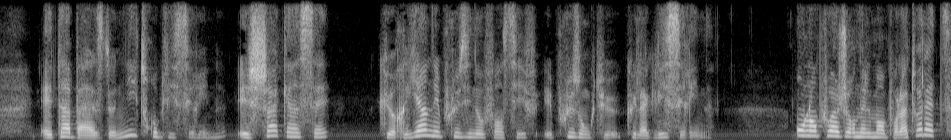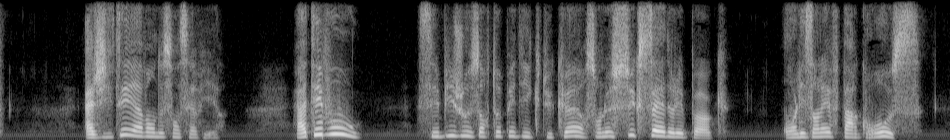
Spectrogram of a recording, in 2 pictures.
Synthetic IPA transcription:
ɛt̪abazd̪ənit̪χoɡliseʁḭneʃakʲɛ̃sɛ | kəʁjɛ̃nɛplyzinɔfɑ̃sifḛplyzɔ̃kt̪ʰyø̰kəlaɡliseʁin | ɔ̃lɑ̃plwaʒuʁnɛlmɑ̃puʁlat̪walɛt̪ | aʒit̪eavɑ̃d̪əsɑ̃sɛʁvḭːʁ | at̪evu | sebiʒuzɔʁt̪ɔped̪ikd̪ykʰœʁsɔ̃ləsyksɛd̪əlepɔk | ɔ̃lezɑ̃lɛvpaʁɡʁos

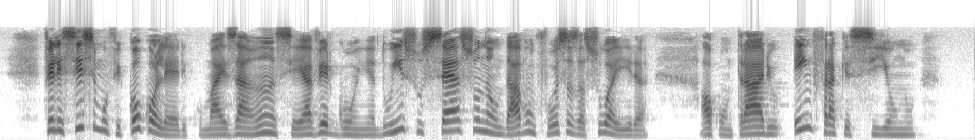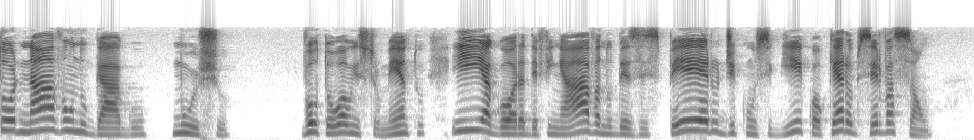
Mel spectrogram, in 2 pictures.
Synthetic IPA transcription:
felisisimʊfikowkolɛɾikʊmɐzɐɐ̃siɐiɐveɾɡõɲɐd̪ʊĩsusɛsʊnɐ̃w̃d̪avɐ̃w̃foɾsɐzɐsuɐiɾɐ | awkõnt̪ɾaɾjʊẽj̃fɾakesiɐ̃w̃nʊ | t̪oɾnavɐ̃w̃nʊɡaɡʊ | muɾʃʊ | vowt̪owawĩst̪ɾumẽnt̪ʊɪaɡɔɾɐd̪efĩɲavɐnʊd̪ezespeɾʊd͡ʒɪkõsɪɡiɾkwawkɛɾobseɾvasɐ̃w̃

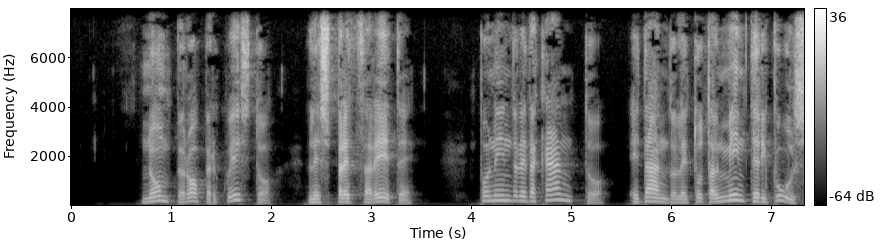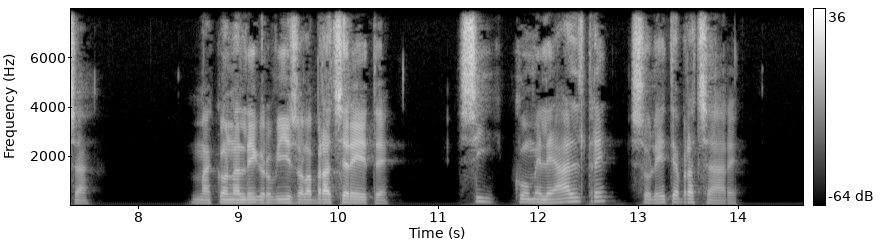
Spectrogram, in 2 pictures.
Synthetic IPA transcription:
nompeɾɔpːerkwest̪o | lespɾet̪sːaɾeːt̪e | ponɛnd̪oled̪akːant̪o̰ | ed̪ːand̪olet̪ot̪alment̪eɾipulsa | makːonalːɛːɡɾoviːzolabɾat͡ʃːeɾeːt̪e | sikʰːomelealt̪ɾe | soleːt̪eabɾat͡ʃːaːɾḛ

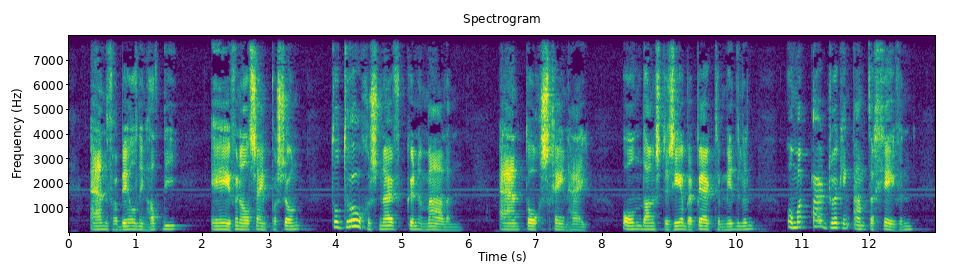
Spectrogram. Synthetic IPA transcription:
ɛnvərbɪːlˠdɪŋɦɑt̚di | ejvənɑlˠsɛjnpəɹsown | tɔt̚drowχəsnœɥfkɵnənmaːlən | ɛntɔχsχejnɦɛj | ɔndɑŋsdəzɪːɹbəpɛɹk̚təmɪdələn | ɔmərœɥd̚drɵkɪŋaːntəχejvən

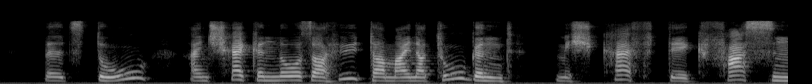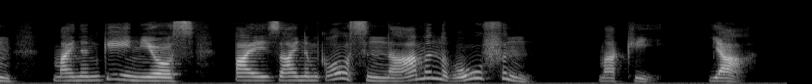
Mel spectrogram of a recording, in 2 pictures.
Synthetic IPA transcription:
vɪlst̚d̥uː | ʔaɪnʃʁɛkʰənloːzɐhyːtɐmaɪnɐtʰuːɡənt | mɪʃkʁ̥ɛftɪkfasn̩ | maɪnənɡeːniʊs | b̥aɪzaɪnəmɡʁoːsn̩ːaːmənʁuːfən | maɐkʰiː | jaː

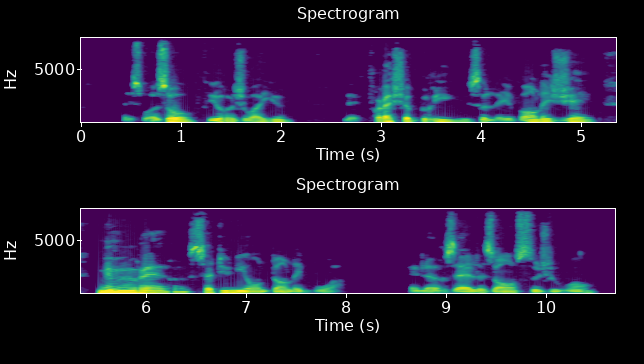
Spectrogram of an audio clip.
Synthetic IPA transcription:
lḛzwa̰zofyʁʒwajø | lefʁɛʃbʁizlevɑ̃leʒemymyʁɛʁsɛtynjɔ̃dɑ̃lebwa | elœʁzɛlzɑ̃səʒuɑ̃

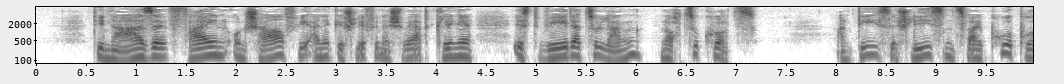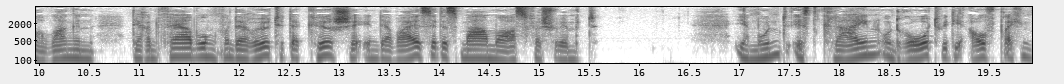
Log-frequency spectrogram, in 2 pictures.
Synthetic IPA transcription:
d̥iːnaːzəfaɪnʊntʃaɐfv̥iːʔa̰ɪnəɡəʃlɪfənəʃv̥eːɐtkl̥ɪŋəʔɪstv̥eːdɐt͡sulaŋnɔχt͡sukʰʊɐt͡s | ʔand̥iːz̥əʃliːsn̩t͡sv̥a̰ɪpʰuːɐpʰuːɐvaŋənd̥eːʁənfɛɐbʊŋfɔndeːɐʁøːtʰədeːɐkʰɪɐʃəʔɪndeːɐvaɪsədɛsmaːmoːɐsfɛɐʃv̥ɪmt | ʔiːɐmʊntɪstkl̥aɪnʊntʁoːtv̥iːdiːʔaʊfb̥ʁɛçn̩

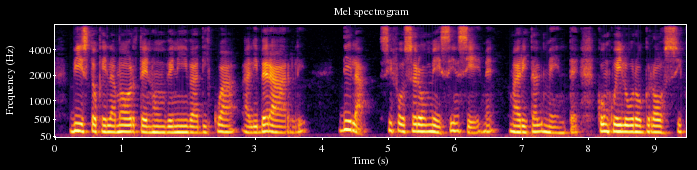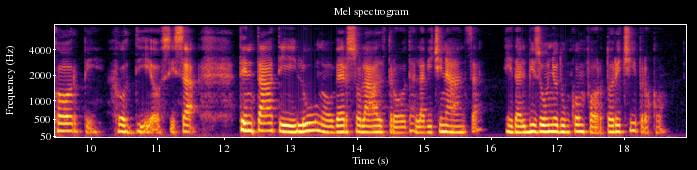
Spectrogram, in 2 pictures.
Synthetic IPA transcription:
vist̪ok̟elamɔrt̪enoɱveniːvad̪ikwaːlːibeɾarli | d̪ila̰ | sifosːeɾomesːiːnsjɛːme | maɾit̪alment̪ekoŋkwejloːɾoɡɾɔsːikɔrpḭ | od̪ːiːo̰sḭsat̪ːent̪aːt̪iluːnovɛrsolalt̪ɾod̪alːavit͡ʃinant̪sa | ed̪albizoɲːod̪uŋkoɱfɔrt̪oɾet͡ʃiːpɾoko

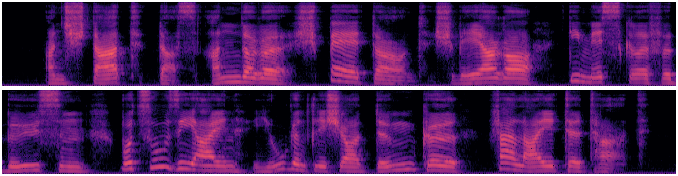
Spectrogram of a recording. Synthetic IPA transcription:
ʔanʃtatd̥asʔandəʁəʃpɛːtɐʊntʃv̥eːʁɐ | d̥iːmɪsɡ̥ʁɪfəbyːsn̩vot͡suːziːaɪnjuːɡəntlɪʃɐdʏŋkʰəl | fɛɐlaɪtʰətha̰t

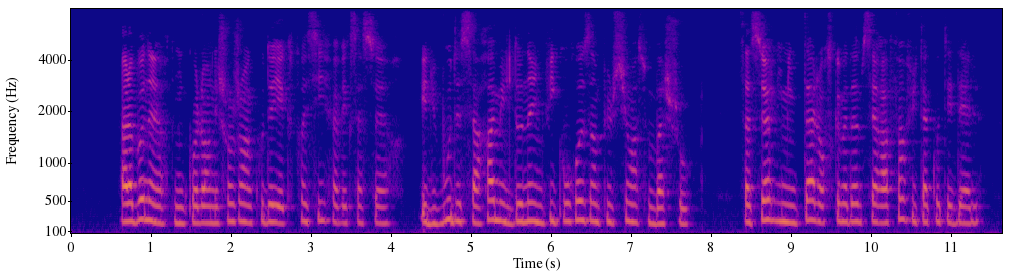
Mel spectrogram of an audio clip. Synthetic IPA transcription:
alabɔnœʁd̪inikɔlaɑ̃neʃɑ̃ʒɑ̃ɛ̃kud̪œjɛkspχesifavɛksasœːʁ | ed̪ybud̪əsaʁamild̪ɔnaynviɡuʁøzɛ̃pylsjɔ̃asɔ̃baʃo | sasœʁlimit̪alɔʁskəmad̪amseʁafɛ̃fyt̪akot̪ed̪ɛl

